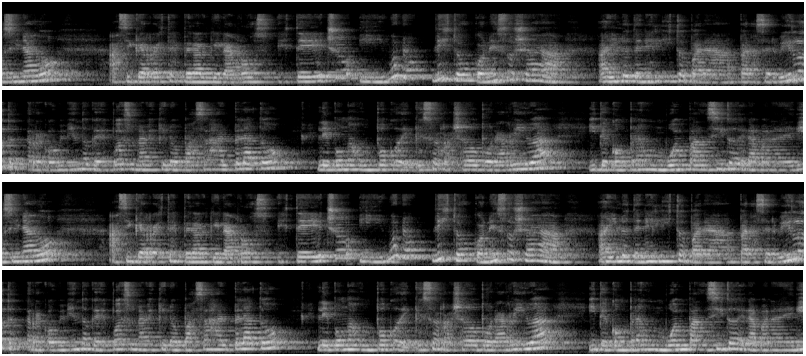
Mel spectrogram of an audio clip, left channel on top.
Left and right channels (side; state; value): both; normal; correlation 0.38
